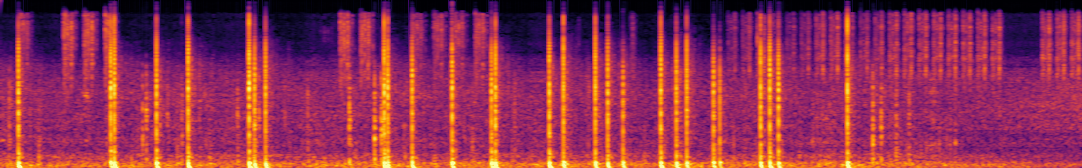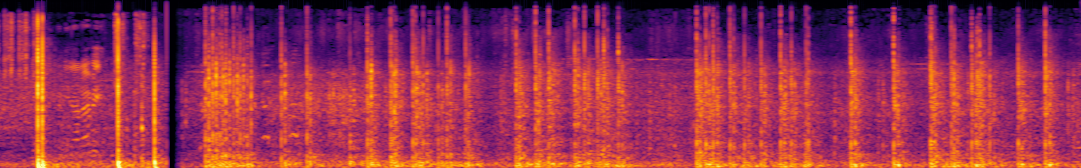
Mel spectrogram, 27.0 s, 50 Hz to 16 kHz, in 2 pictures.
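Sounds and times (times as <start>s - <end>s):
fireworks and firecrackers banging: 0.0s - 27.0s.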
